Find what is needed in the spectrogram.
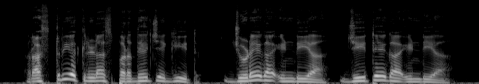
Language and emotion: Marathi, neutral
